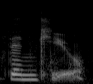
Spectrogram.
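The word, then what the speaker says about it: ThinQ: But like I think that's what they're going for. It's thin, but also has a Q at the end, so it's think. I don't know. No, that's dumb. It's a thin Q.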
